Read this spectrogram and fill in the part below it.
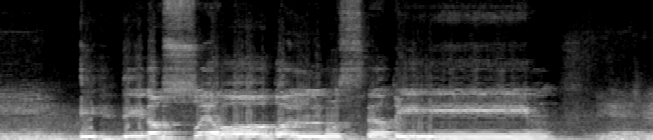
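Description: A man chants in a long, melodic voice into a microphone.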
